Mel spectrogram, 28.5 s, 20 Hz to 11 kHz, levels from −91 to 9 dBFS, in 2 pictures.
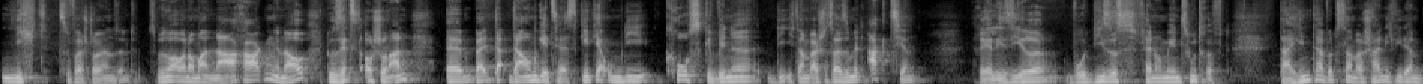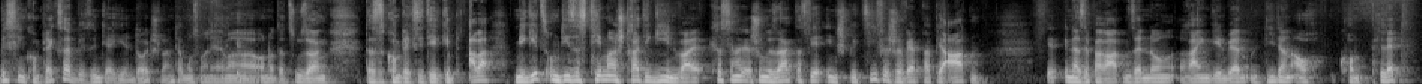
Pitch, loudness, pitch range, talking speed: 105 Hz, -26 LUFS, 95-120 Hz, 205 wpm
